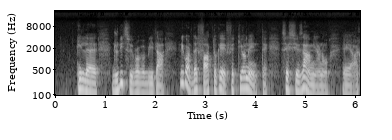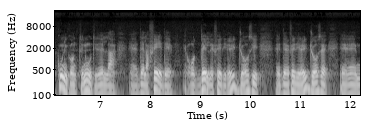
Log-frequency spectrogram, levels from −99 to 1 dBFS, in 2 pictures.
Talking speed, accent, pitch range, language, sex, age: 140 wpm, native, 95-115 Hz, Italian, male, 40-59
